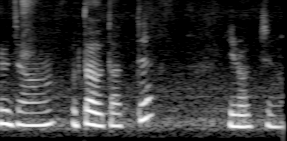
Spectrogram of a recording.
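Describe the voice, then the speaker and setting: A woman with a fairly high, warm, mellow voice makes intimate pillow talk with a young child. She is gentle and encouraging, asking simple questions. It is a home recording with faint room noise behind her. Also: fairly even intonation, normal speed.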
